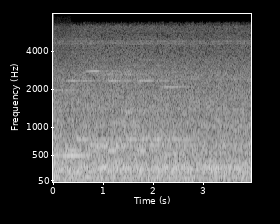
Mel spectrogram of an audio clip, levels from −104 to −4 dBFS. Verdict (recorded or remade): recorded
